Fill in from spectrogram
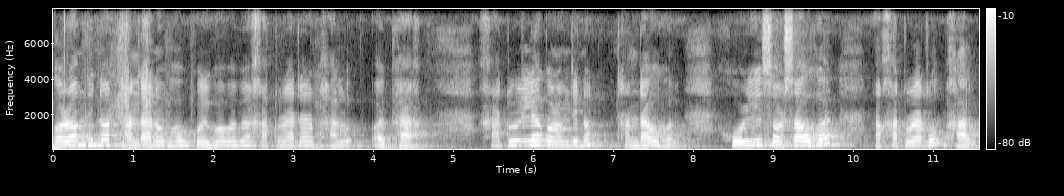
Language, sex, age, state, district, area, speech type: Assamese, female, 30-45, Assam, Majuli, urban, spontaneous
